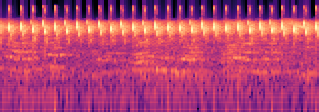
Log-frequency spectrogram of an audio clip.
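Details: Bar-winged prinia singing for training songbirds: a fast, even train of shrill, clipped notes, roughly nine per second, each dropping slightly in pitch, clear over a quiet background.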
